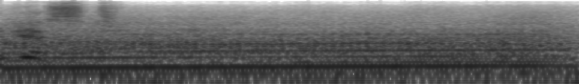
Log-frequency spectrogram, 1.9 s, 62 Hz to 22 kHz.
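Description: A Porsche 981 Boxster Spyder engine roars with its exhaust valves open, loud and close throughout. The sound is a steady, sustained drone with a brief higher rasp at the start.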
